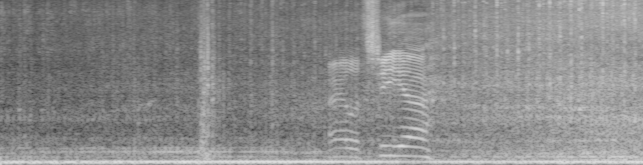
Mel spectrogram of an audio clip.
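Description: An old car engine idles steadily after being started, its low rumble running throughout with a couple of brief revs partway through while someone talks nearby.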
